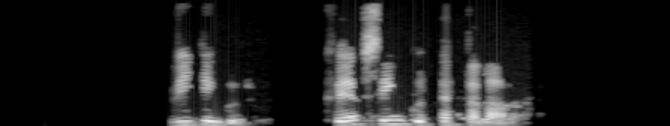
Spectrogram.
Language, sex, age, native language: Icelandic, female, 40-49, Icelandic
